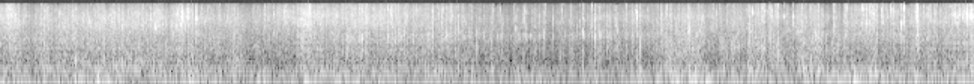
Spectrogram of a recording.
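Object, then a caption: Stack of thin tissue paper. Fingertips and long nails press, rub and scratch a folded stack of thin purple tissue paper lying flat on a chair seat. This makes a steady, quiet stream of bright, papery crinkling and scratching with faint low rumble underneath, and the sound swells slightly near the end.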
